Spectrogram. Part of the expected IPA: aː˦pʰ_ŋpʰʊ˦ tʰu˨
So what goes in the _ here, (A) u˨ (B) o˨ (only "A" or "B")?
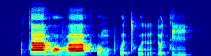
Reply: B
